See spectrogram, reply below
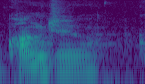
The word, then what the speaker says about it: Gwangju: Gwangju.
